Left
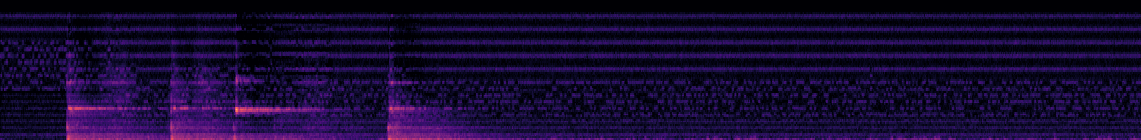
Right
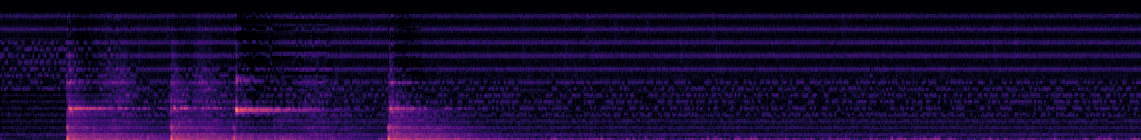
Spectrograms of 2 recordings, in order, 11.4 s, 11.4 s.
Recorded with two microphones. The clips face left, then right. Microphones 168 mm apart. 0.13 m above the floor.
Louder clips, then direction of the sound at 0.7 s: Right 2 dB; 30° right (ahead or behind).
